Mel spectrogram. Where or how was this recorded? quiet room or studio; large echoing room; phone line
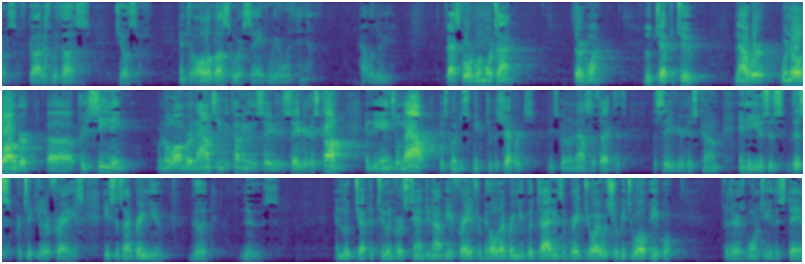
large echoing room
